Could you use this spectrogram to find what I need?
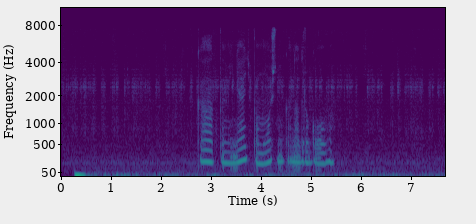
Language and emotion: Russian, sad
